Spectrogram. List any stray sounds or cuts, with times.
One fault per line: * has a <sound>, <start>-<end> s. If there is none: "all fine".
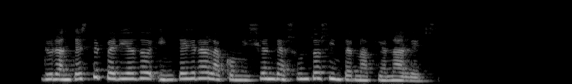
all fine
